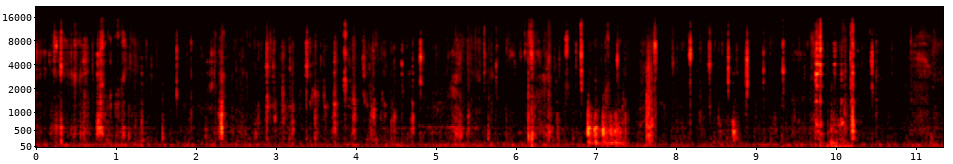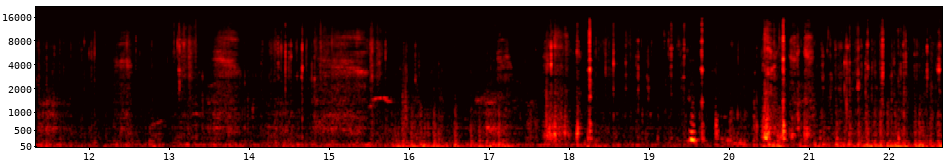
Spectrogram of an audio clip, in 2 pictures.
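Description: Close-miked eating sounds: chewing and wet mouth sounds of braised beef and bone marrow, with small clicks and scrapes of a utensil digging marrow out of a beef bone.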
